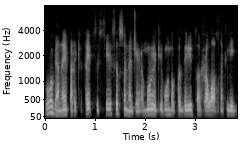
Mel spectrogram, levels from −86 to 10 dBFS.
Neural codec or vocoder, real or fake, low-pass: codec, 16 kHz in and 24 kHz out, 1.1 kbps, FireRedTTS-2 codec; fake; 7.2 kHz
